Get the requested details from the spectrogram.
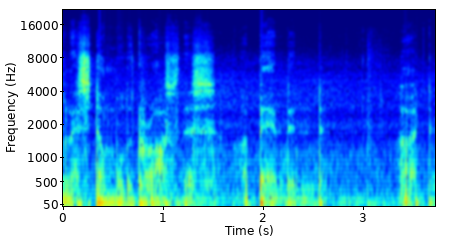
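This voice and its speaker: Whispering from a man comes through noticeable background noise. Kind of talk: soft-spoken gameplay tour narration. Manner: soft-spoken, calm.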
